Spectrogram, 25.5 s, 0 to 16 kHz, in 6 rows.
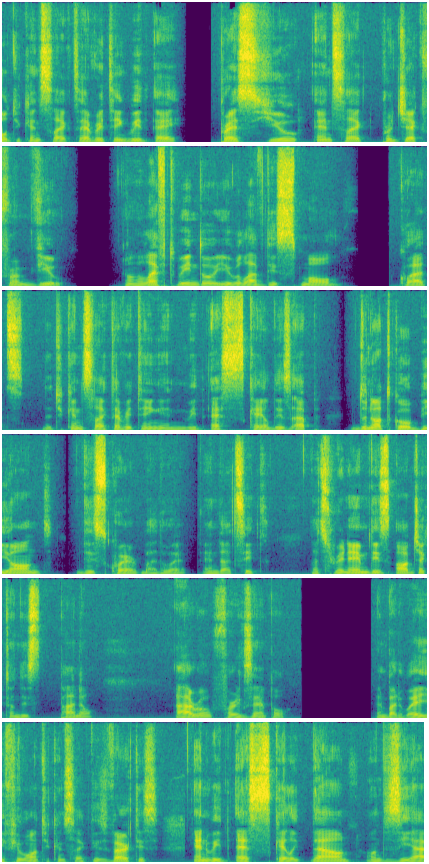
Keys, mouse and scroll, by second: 0.1 Tab, 0.6 a, 0.8 a, 2.9 KP_7, 3.7 ctrl+z, 3.8 u, 8.0-8.6 scroll up 2, 9.0 a, 9.7 s, 10.7 g, 12.6 s, 13.2 g, 15.9 Tab, 16.6 middle click, 17.8 click, 18.4 click, 18.8 click, 19.9 r, 21.6 Tab, 21.6 middle click, 21.6 scroll up 1, 21.7 shift+right click, 22.1 shift+right click, 22.3 shift+right click, 22.5 middle click, 23.0 shift+right click, 23.2 shift+right click, 23.5 shift+right click, 23.6 shift+right click, 24.1 shift+right click, 24.3 scroll down 1, 24.6 s.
